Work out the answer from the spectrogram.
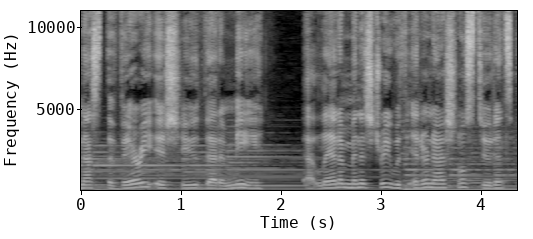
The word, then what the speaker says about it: AMIS: AMIS stands for Atlanta Ministry with International Students, AMIS. AMIS spells the French word for friends, so we pronounce it with the silent S. AMIS was founded in 1978 by the Reverend Dr.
